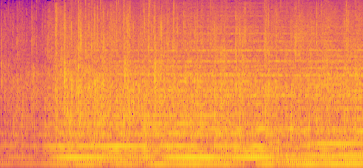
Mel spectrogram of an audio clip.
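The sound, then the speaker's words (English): Applause honoring Eddington and Einstein swells in after about half a second and then holds steady, with a sustained low musical tone underneath. “Dyson leads the applause for the two men, who can only smile at each other.”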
